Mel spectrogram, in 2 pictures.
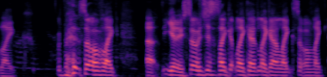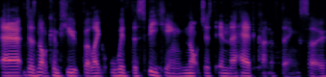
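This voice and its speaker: With an English accent, a man speaks in a bright, sharp tone, with ordinary pitch variation and big swings in loudness. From England. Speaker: voice actor. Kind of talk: casual chat.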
